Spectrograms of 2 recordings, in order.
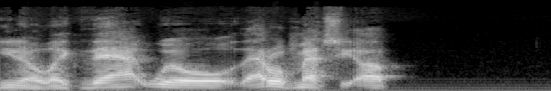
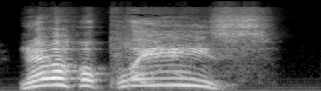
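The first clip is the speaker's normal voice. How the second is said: high-pitched mock yell. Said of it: "This, this guy's yelling".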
